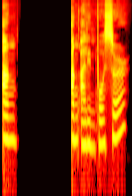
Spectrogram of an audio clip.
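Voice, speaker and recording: A woman voicing a timid, deferential young nanny in an audio drama, halting and apologetic. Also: medium pitch, a bit bright, clear, resonant tone, no room sound, clean studio sound, pitched above the performer's own voice. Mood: nervous, apologetic.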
